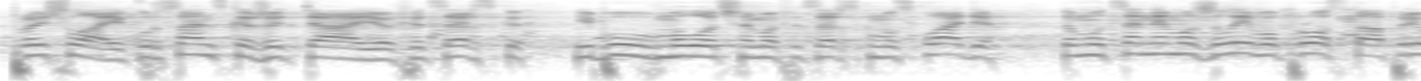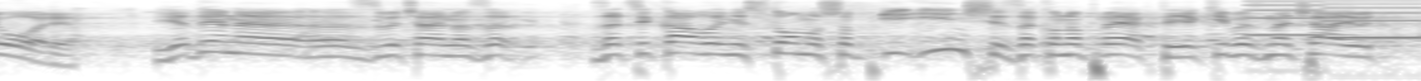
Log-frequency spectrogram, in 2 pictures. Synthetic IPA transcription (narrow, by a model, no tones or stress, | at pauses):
pɾɔjʃlˠɑikʊrsɑnʲsʲkɐʒɪtʲːaiɔfʲit̪sɛrsʲk | ibuwmɔlˠɔt͡ʃemɔfʲit̪sɛrsʲkɔmʊsklˠɑdʲi | t̪ɔmut̪sɛnɛmɔʒlˠɪʋɔpɾɔst̪ɔɐpɾʲɪɔɾʲḭ | jed̪ɪnɛzʋɪt͡ʃɑjnɔɐ | zɐt͡sʲikɑʋlˠenʲisʲt̪ʲft̪ɔmʊʃt͡ʃɔbiʔinʲʃizɐkɔnɔpɾɔɛk̚t̪ɪjɐkʲiʋɪznɐt͡ʃɑjʊtʲ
